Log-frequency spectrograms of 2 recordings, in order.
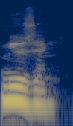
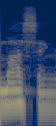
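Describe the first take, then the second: First: The first vowel sounds like the vowel in 'use'. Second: The first vowel sounds like the vowel in 'us'. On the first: The speaker calls it right. "It's musing. I was wrong" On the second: The speaker calls it wrong. "That's got to be mussing, right?"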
